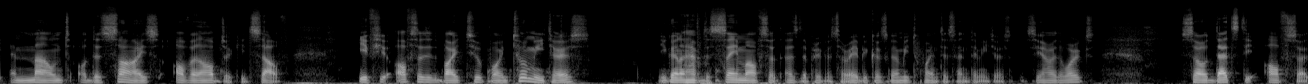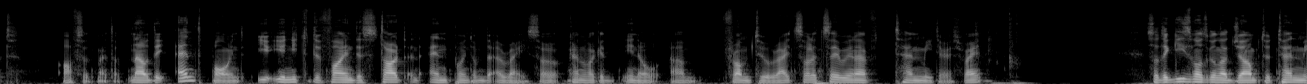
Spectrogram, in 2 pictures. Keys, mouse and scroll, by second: 4.2 click, 5.6-6.2 typing, 6.9 Return, 8.9-10.8 middle drag, 12.0 shift+middle drag, 14.9 shift+click, 21.9 click, 22.9 1, 23.2 Return.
